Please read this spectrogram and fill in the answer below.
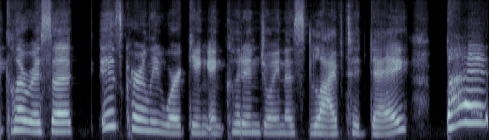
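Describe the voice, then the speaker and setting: A woman's voice: fairly high pitch, bright, forceful tone, no room sound. A woman hosting a broadcast, upbeat, reading announcements from a script. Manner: upbeat presenter, reading names. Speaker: host.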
